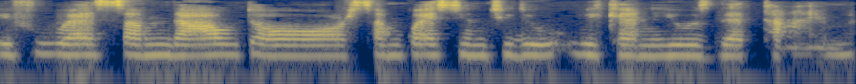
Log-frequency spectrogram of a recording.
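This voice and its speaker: Speaking at a fairly slow pace, a woman with an Italian accent uses a fairly high pitch. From Italy. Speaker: neurologist. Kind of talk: webinar lecture. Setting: online webinar. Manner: halting.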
